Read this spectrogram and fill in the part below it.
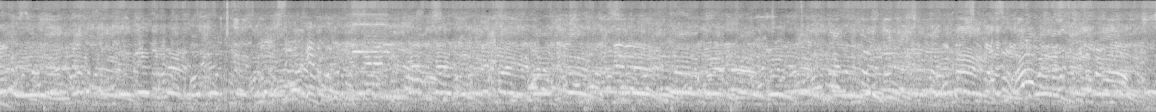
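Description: A large crowd sings and chants loudly outdoors, close by.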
